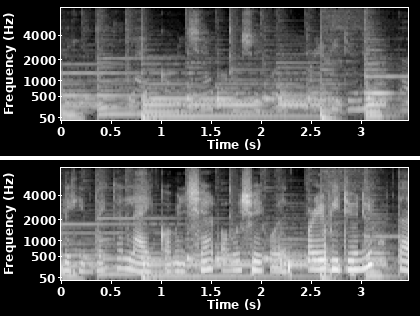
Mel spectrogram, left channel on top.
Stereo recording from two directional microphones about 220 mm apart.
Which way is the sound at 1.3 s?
40° right (ahead or behind).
